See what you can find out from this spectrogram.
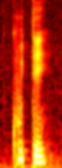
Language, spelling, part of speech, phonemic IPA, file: French, coûter, verb, /ku.te/, Fr-coûter.ogg
- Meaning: to cost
